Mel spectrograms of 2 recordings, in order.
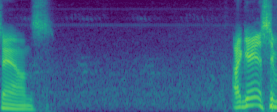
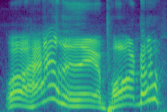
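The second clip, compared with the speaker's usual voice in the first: twangy howdy from a cowboy, pitched up; 8 semitones higher, 4 dB louder than usual. Pretend. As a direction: streamer trying on a cowboy voice, lightly hammed. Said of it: "Now, do I sound".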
